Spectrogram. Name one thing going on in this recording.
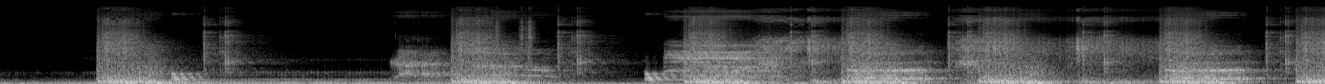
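Shotgun blasts boom loudly and echo.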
